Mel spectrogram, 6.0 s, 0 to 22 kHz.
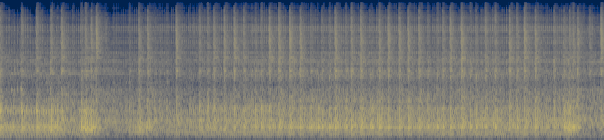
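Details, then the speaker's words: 2003 KTM 50 Mini Adventure 50cc two-stroke, oil-injected but previous owner also premixed, just after carb cleaning with fresh gas: uneven surging idle rising and sagging, about to die, sounds fuel-starved; still smokes when it dies. Won't stay running. "Doesn't want to stay running though. [Music] Still sounds like it's starving for fuel. Maybe it just needs to be cleaned out."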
